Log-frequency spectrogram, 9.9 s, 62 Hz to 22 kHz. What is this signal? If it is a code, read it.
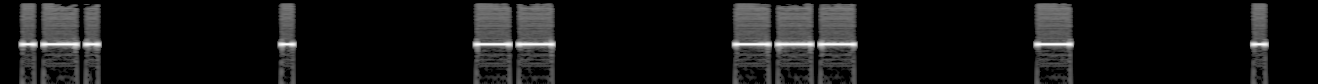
Morse code, heard as a keyed tone, about 15 wpm, spaced as for 5 wpm, 1000 Hz. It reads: REMOTE
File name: qotdfiles / 5wpm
